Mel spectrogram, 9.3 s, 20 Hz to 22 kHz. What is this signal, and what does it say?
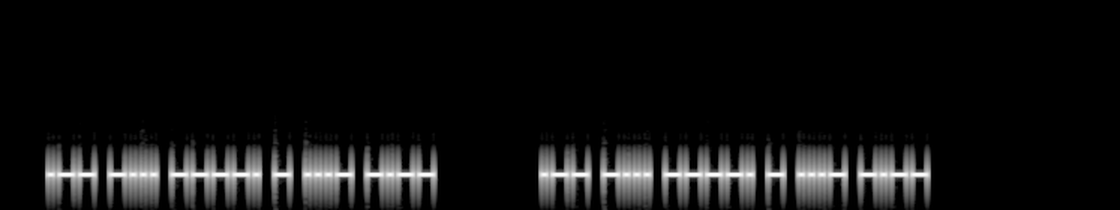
Morse code, heard as a keyed tone, about 28 wpm, 700 Hz. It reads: WB9TVY WB9TVY
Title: USA Call Signs - 6 Characters - Repeated 2x - 28wpm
